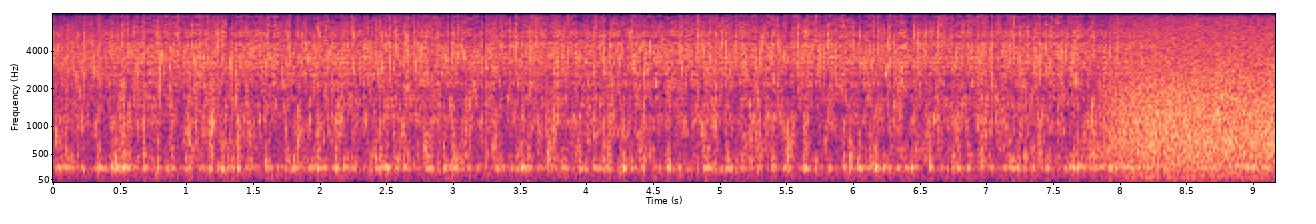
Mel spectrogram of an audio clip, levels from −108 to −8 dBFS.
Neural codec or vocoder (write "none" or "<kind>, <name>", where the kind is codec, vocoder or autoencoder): none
